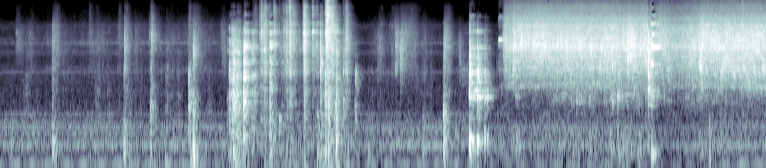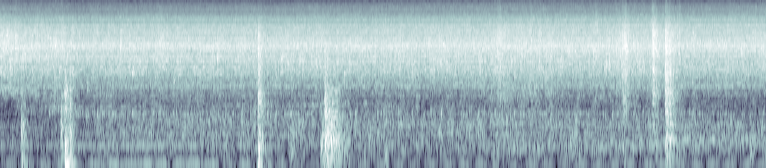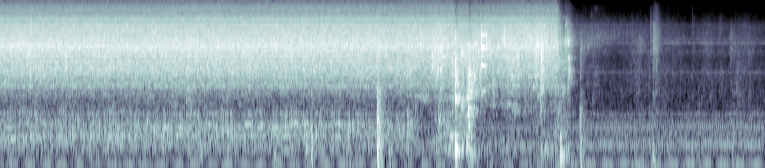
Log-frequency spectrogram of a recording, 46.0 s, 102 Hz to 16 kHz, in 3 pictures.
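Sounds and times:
tap water running: 0:10.0 - 0:42.3.

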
